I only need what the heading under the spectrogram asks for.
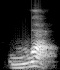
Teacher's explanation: व का उच्चारण स्थान है दंत एंड ओष्ठ। दांत और ओठ।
